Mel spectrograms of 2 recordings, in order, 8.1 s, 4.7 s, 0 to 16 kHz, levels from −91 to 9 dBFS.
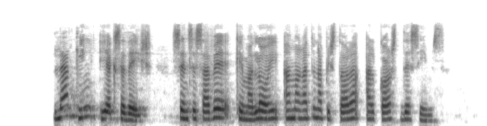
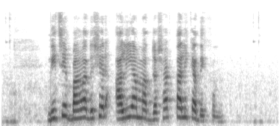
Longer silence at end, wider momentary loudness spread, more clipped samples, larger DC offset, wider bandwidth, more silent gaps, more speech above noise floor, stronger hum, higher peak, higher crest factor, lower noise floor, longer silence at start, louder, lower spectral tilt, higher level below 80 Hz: second, 0.8 s vs 0.95 s; about the same, 10 LU vs 9 LU; neither; neither; second, 8 kHz vs 11.5 kHz; neither; first, over 74 dB vs 36 dB; neither; first, -2 dBFS vs -6 dBFS; about the same, 16 dB vs 20 dB; first, under -90 dBFS vs -60 dBFS; first, 0.9 s vs 0.1 s; first, -17 LUFS vs -24 LUFS; about the same, -5.5 dB/octave vs -5 dB/octave; first, -62 dBFS vs -68 dBFS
